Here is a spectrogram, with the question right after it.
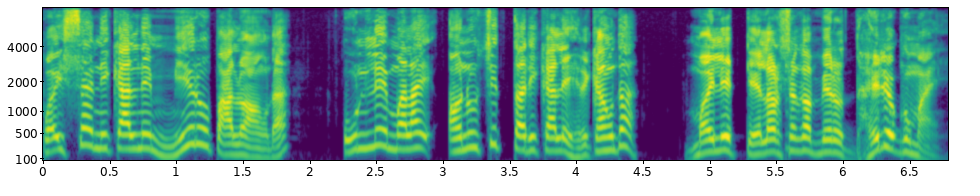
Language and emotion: Nepali, angry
